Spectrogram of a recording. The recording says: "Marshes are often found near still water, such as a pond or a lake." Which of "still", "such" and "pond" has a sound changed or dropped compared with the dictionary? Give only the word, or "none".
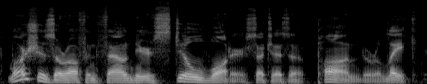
none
